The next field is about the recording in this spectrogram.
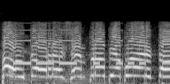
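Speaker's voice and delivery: high, slowed excited own-goal shout. Real, not acted. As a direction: shout the scorer's name. Naming own-goal scorer.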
